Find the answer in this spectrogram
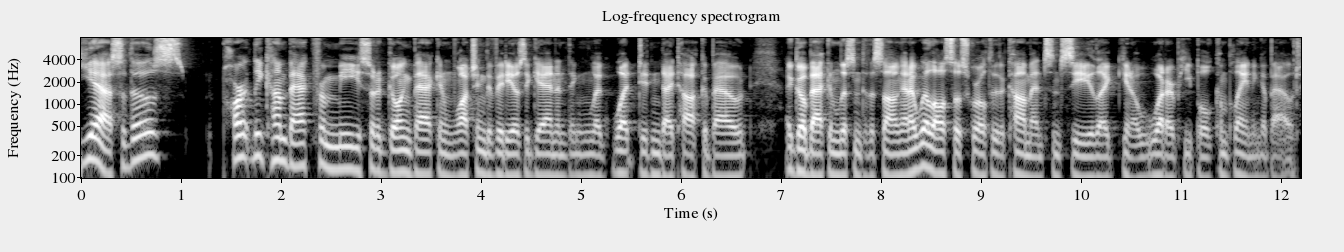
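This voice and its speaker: In a very clean recording with a silent background, a man talks at a fairly quick pace with a fairly low pitch and ordinary pitch variation. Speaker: music theory YouTuber. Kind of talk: podcast interview. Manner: fast.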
